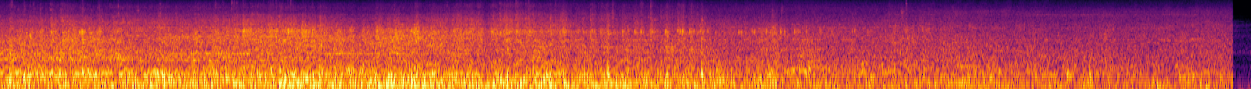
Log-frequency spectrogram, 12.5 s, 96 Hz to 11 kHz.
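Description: A SIG/BBC/Sécheron Be 4/4 metre-gauge electric railcar passing by, its wheels rumbling along the rails. The sound is loudest in the first few seconds and slowly fades as the car moves away, then cuts off suddenly near the end.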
